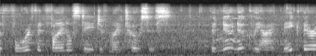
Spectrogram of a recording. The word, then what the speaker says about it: mitosis: the first one here mitosis that's how it's pronounced mitosis the purpose of mitosis is for cellular division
